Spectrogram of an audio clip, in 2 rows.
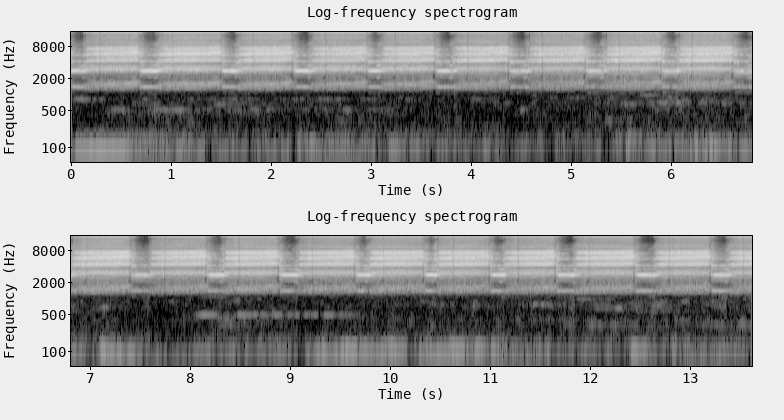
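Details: Late-afternoon cicada chorus from the countryside: intense high-pitched rasping buzz pulsing rhythmically, roughly one beat every 0.75 seconds, unbroken over the whole stretch, over a soft low background hum.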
